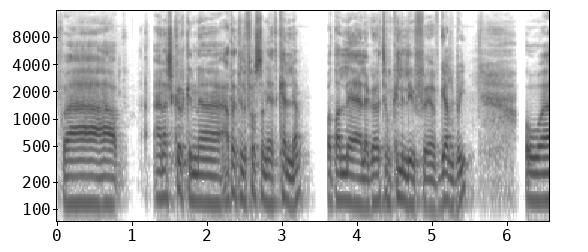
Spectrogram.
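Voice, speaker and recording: A man talks at a moderate pace in a medium pitch, with very even loudness, fairly even intonation and a normal speaking voice. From Saudi Arabia, Eastern Province. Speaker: airline pilot. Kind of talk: podcast interview. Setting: studio.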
